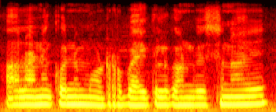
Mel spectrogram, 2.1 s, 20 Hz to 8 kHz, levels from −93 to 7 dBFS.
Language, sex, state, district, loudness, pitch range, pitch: Telugu, male, Telangana, Hyderabad, -12 LUFS, 155-160 Hz, 155 Hz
